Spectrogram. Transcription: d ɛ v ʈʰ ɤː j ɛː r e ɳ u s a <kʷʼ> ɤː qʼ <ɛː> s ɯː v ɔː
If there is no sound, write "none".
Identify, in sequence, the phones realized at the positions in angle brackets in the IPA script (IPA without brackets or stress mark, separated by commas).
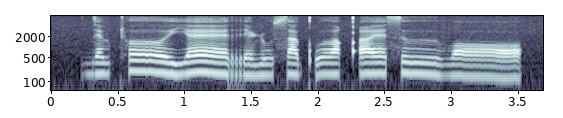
kʷʼ, ɛː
